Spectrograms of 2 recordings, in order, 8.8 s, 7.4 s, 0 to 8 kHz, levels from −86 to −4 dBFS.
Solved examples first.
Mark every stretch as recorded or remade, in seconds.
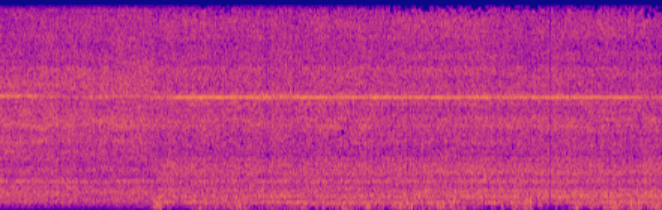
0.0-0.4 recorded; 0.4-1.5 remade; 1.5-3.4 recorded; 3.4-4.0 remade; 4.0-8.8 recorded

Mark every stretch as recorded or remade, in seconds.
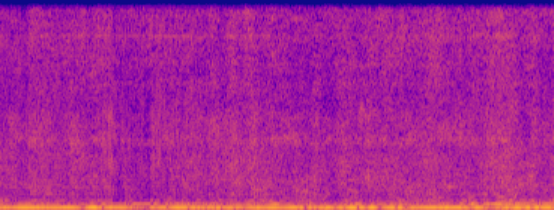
0.0-1.3 remade; 1.3-2.8 recorded; 2.8-7.4 remade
